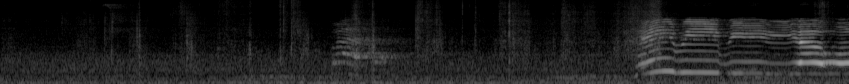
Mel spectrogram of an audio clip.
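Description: A child's high-pitched voice, drawn out in long held and gliding tones, starts loudly near the end, over faint outdoor background with a brief voice in the middle.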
